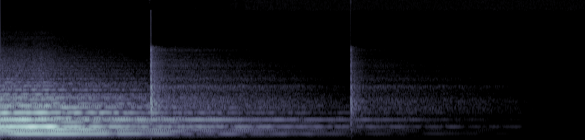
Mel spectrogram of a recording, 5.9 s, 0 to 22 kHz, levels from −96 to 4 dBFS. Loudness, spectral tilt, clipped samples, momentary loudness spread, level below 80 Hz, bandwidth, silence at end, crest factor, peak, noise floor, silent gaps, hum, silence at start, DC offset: -24 LUFS; -10 dB/octave; under 0.1%; 26 LU; -88 dBFS; 5.4 kHz; 3.65 s; 18 dB; -10 dBFS; -79 dBFS; none; none; 0 s; under 0.1%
